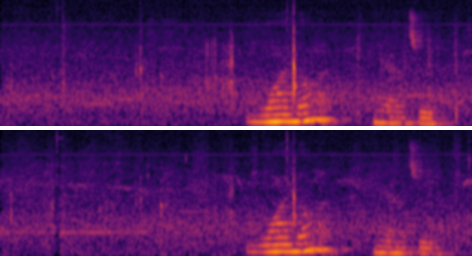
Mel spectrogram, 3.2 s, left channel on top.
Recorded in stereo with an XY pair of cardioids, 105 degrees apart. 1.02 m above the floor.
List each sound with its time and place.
1.6 s a woman speaking: 5° right, 1.0 m; by 3.0 s 35° left, 1.3 m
